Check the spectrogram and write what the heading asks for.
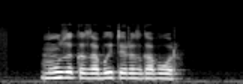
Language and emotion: Russian, neutral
